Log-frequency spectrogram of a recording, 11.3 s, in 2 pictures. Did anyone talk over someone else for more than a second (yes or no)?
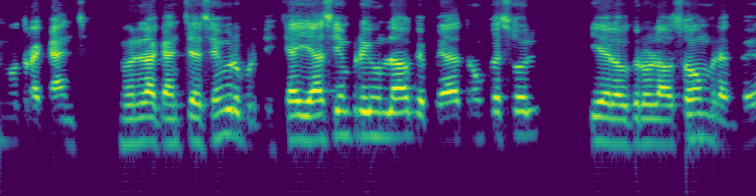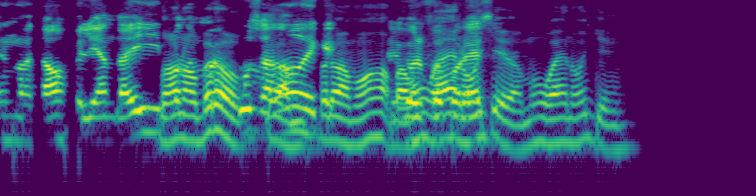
yes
